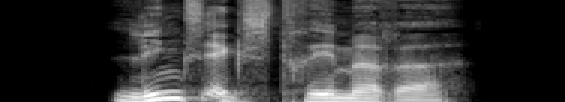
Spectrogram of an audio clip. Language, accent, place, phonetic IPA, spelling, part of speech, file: German, Germany, Berlin, [ˈlɪŋksʔɛksˌtʁeːməʁə], linksextremere, adjective, De-linksextremere.ogg
- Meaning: inflection of linksextrem: 1. strong/mixed nominative/accusative feminine singular comparative degree 2. strong nominative/accusative plural comparative degree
